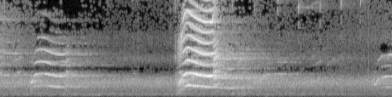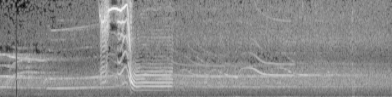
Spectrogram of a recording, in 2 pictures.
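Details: Several orca calls over a low rumbling hiss: short level whistled tones, two loud abrupt upswept squeals about five seconds apart, and faint wavering harmonic cries trailing off near the end.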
